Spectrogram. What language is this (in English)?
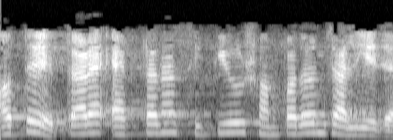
Bangla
